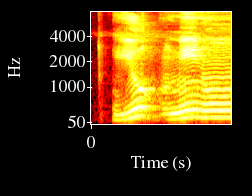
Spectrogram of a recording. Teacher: پیش والے حرف کے بعد واو ساکن آیا ہوا ہے اس لیے واو مدہ ہوگا، تھوڑا کھینچ کر پڑھیں گے۔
